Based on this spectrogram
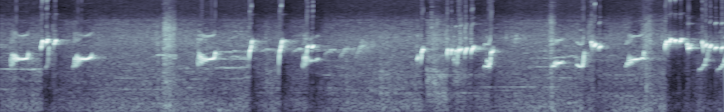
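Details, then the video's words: Scaly-crowned babbler singing loud, varied clear whistles, short rising and falling notes and quick slurred phrases with brief pauses, over a faint low hum. "Masteran Burung Asi Topi Sisik GACOR isian MEWAH"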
